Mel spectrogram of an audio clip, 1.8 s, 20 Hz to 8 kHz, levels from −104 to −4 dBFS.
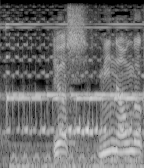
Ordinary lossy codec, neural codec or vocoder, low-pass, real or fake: none; none; 7.2 kHz; real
